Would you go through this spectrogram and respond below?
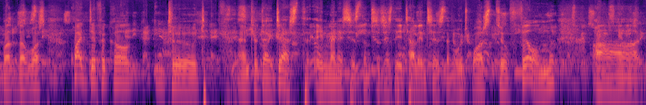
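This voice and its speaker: A man giving a live interpretation of an academic conference talk, speaking haltingly phrase by phrase and often rephrasing. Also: fairly low pitch, creaky.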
